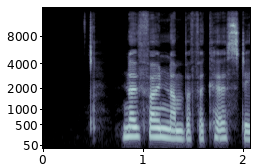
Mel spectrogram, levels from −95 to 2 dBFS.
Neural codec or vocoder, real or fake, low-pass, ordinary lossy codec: vocoder, 48 kHz, 128 mel bands, Vocos; fake; 14.4 kHz; none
